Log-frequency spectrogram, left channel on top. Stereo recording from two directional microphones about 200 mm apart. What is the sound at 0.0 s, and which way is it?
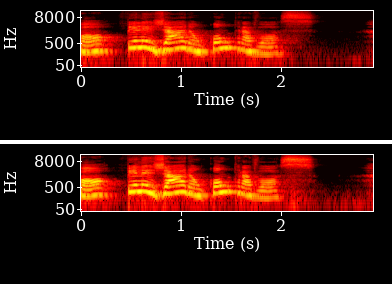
Speech, 25° right (ahead or behind).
